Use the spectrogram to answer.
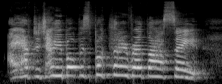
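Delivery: gushing fast to her mom about a book; excited rush. Retold or imitated. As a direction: blurt it out to mom, barely breathing. Excitedly retelling call to mom.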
